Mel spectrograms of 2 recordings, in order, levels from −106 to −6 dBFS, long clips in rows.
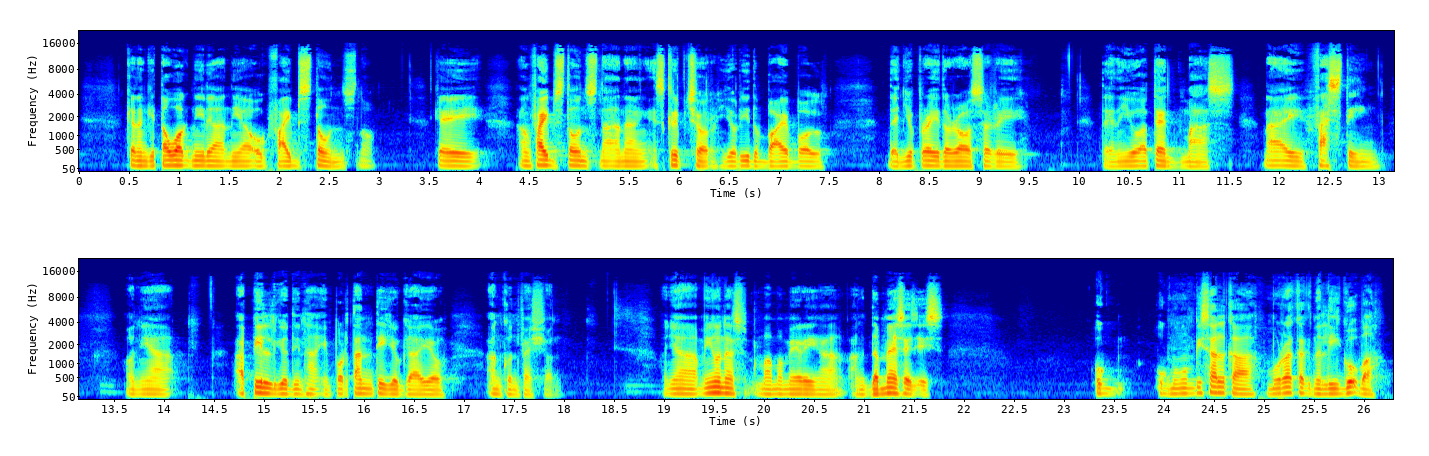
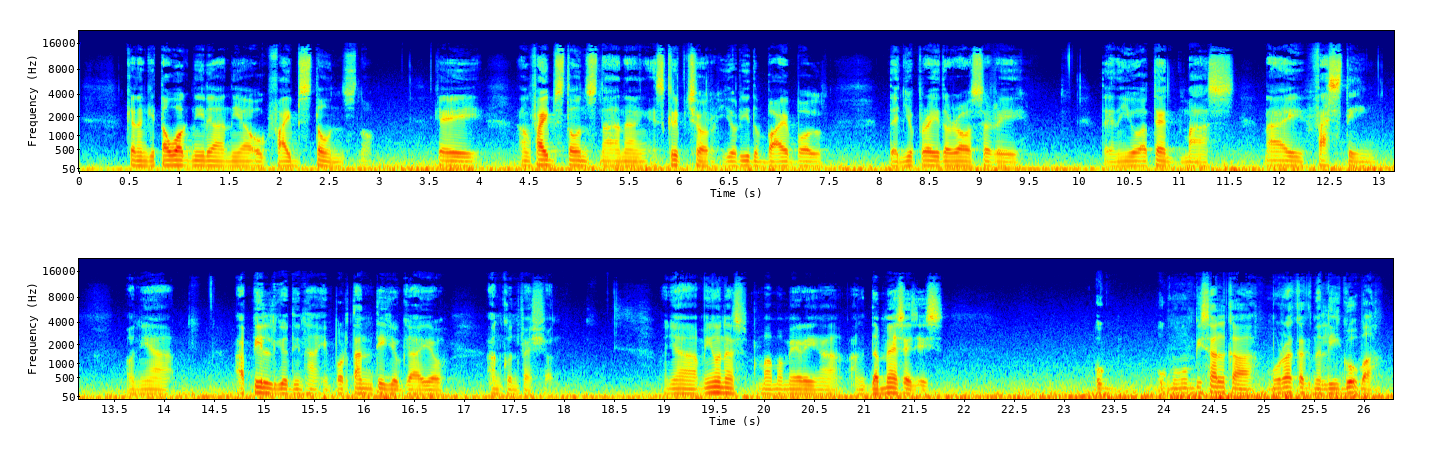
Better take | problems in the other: first | low rumble; faint; throughout; 25 dB below the speech

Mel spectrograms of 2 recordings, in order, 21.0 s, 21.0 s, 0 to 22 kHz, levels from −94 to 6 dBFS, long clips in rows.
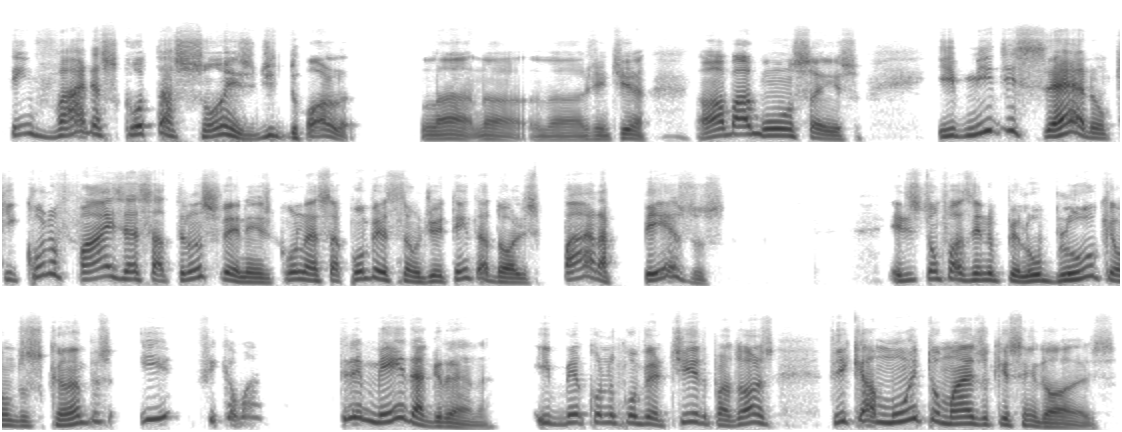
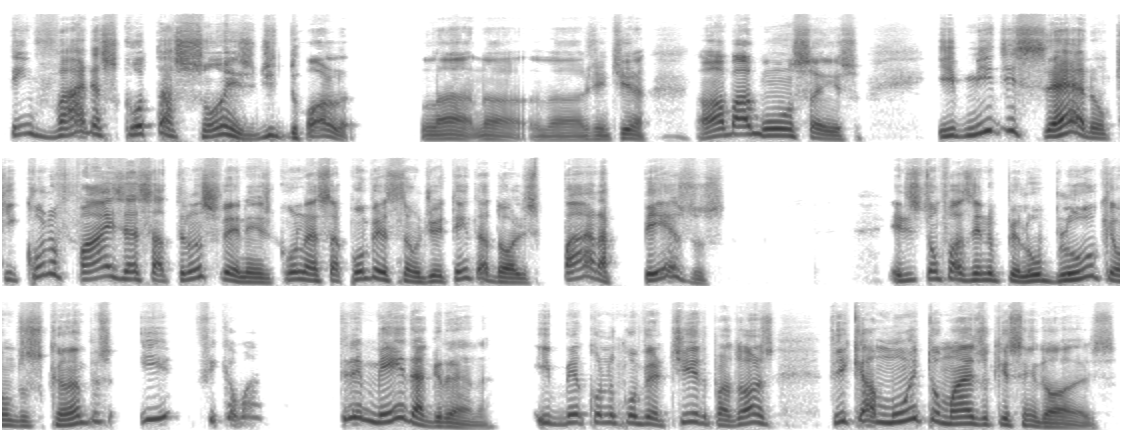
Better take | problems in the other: second | muffled; slightly; fading above 3 kHz

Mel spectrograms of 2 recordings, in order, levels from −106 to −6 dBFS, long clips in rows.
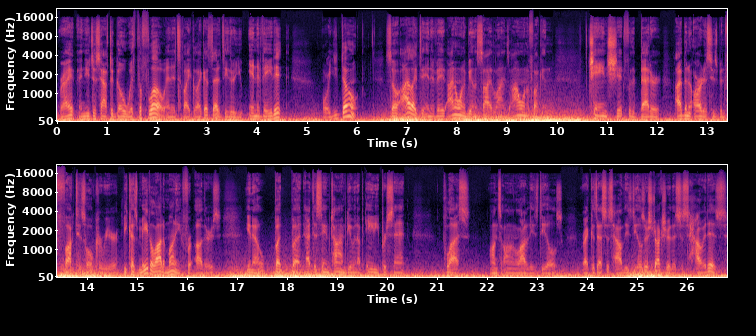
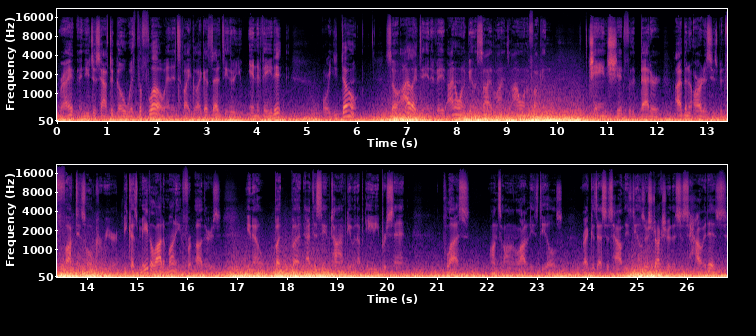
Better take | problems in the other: first | wind noise on the microphone; heavy; 1 dB above the speech; occasional gusts in the first

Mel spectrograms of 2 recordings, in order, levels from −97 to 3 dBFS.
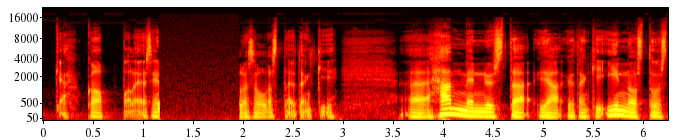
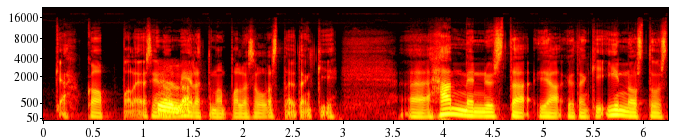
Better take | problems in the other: second | audio cutting out; at 1 s for 1 s

